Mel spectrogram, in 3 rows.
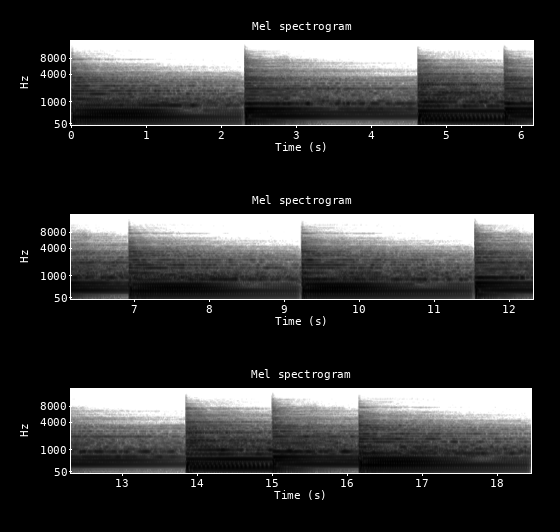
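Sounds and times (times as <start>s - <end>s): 
wet piano in E minor at 104 BPM: 0.0s - 18.4s.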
